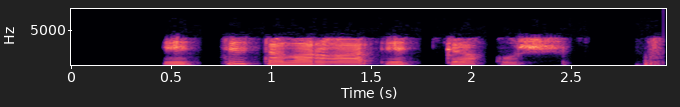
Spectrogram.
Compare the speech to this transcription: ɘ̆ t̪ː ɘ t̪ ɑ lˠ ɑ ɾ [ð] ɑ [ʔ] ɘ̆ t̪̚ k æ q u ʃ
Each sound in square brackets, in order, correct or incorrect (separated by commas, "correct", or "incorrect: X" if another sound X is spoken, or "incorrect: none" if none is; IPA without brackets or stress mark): incorrect: ʁ, correct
